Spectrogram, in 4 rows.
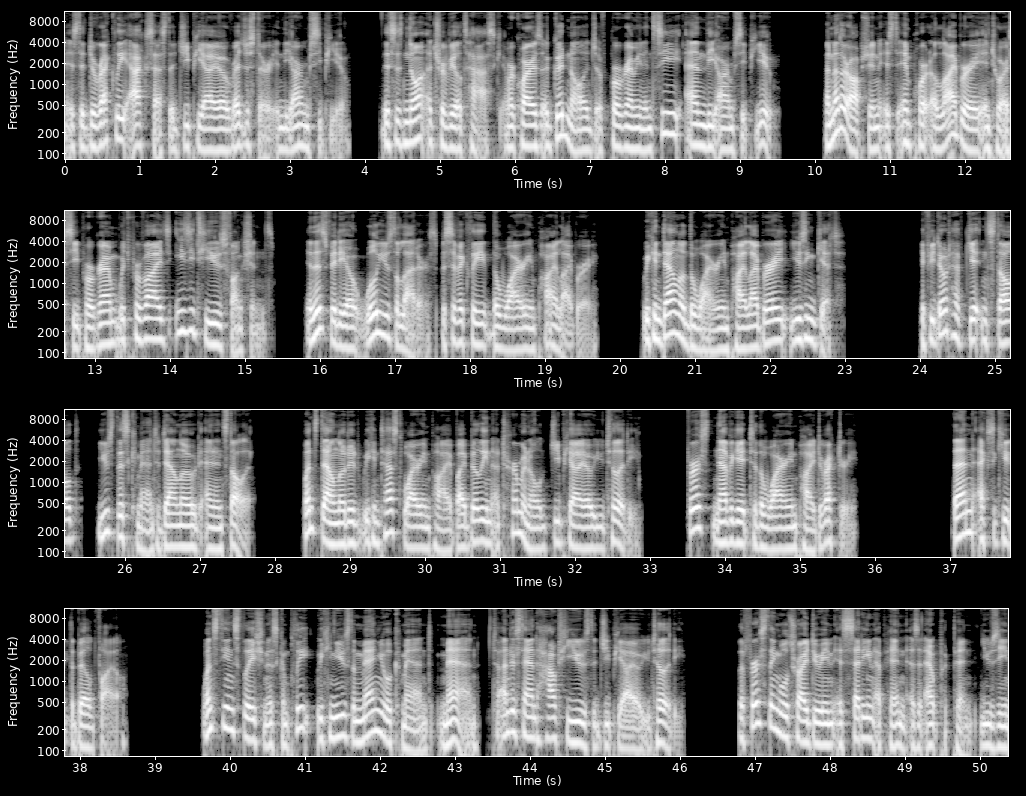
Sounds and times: Speech: 0.0 - 9.6, 10.2 - 19.7, 20.3 - 23.0, 24.0 - 27.8, 28.4 - 32.9, 33.5 - 35.8, 37.0 - 38.7, 39.7 - 46.1, 46.8 - 50.3.

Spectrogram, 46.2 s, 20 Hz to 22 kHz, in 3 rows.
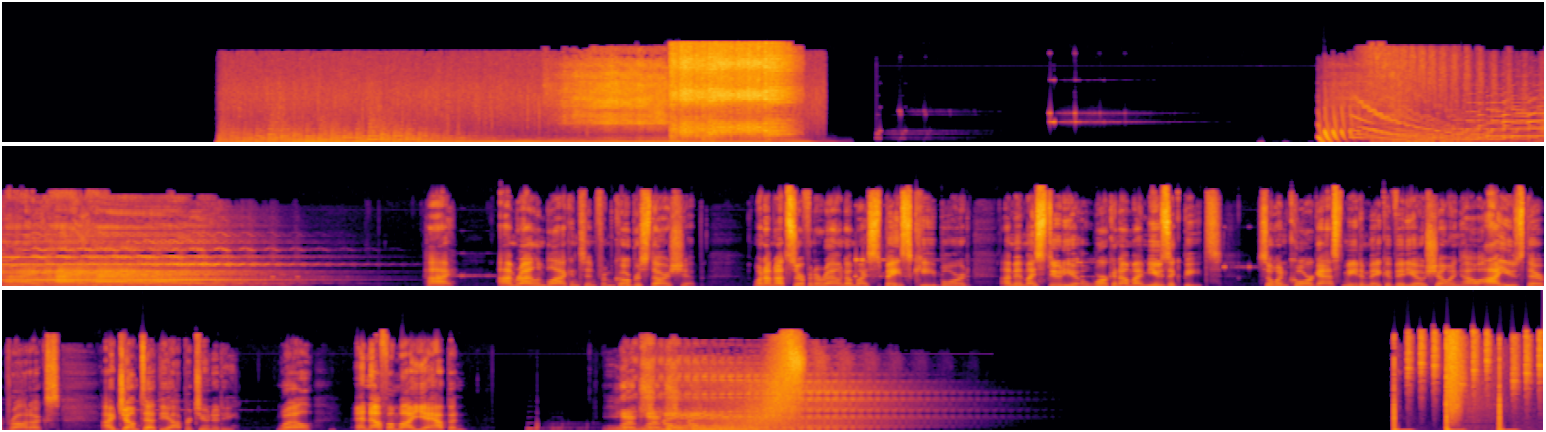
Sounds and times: Speech: 15.4 - 17.2, 19.7 - 22.4, 23.0 - 35.5, 36.9 - 38.4.

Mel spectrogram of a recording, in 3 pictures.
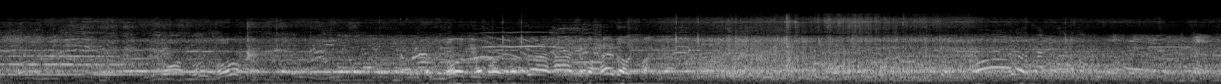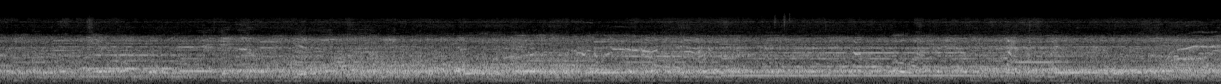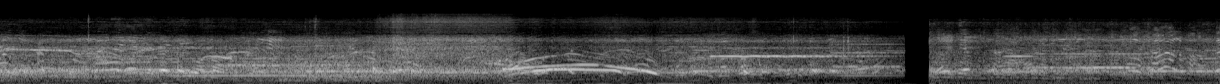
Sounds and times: Speech: 0.0 - 28.8, 31.3 - 36.6.

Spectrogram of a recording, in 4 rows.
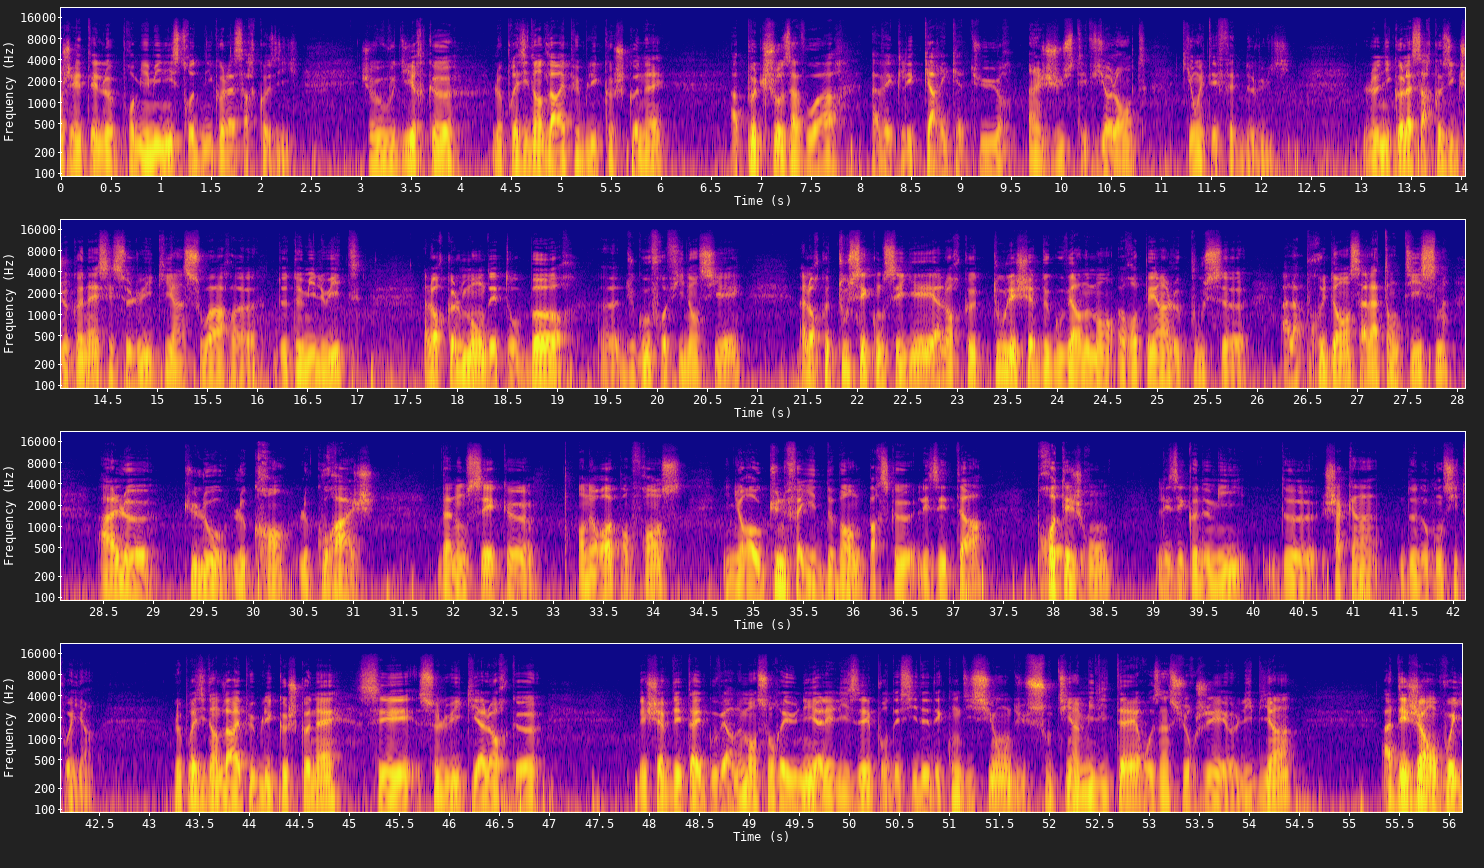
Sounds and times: Speech: 0.0 - 2.4, 3.0 - 6.1, 6.7 - 12.4, 13.0 - 42.5, 43.2 - 47.0, 47.9 - 54.5, 55.3 - 56.1.

